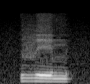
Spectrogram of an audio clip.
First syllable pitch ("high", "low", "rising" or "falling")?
low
